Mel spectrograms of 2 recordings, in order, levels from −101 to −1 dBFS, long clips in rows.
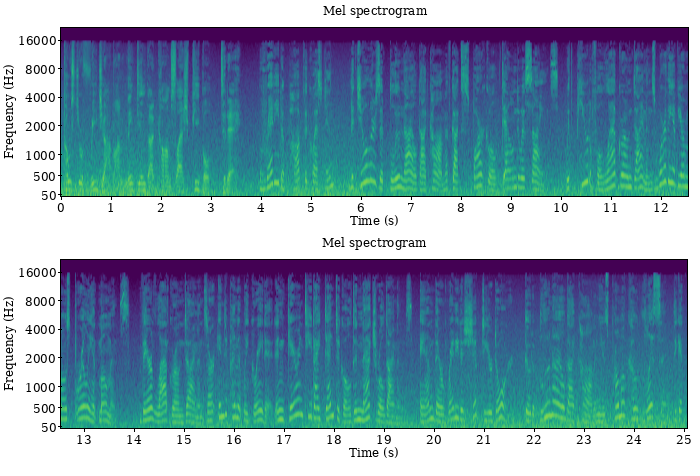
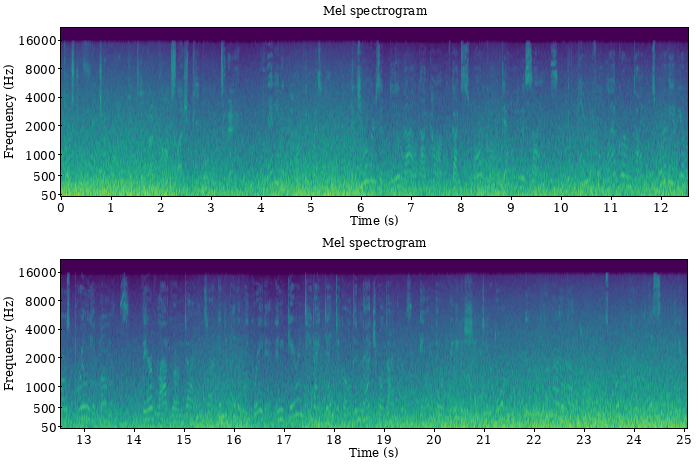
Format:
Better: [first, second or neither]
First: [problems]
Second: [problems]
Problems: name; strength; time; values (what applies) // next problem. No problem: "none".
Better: first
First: wind noise on the microphone; occasional gusts; 10 dB below the speech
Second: wind noise on the microphone; heavy; 5 dB above the speech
